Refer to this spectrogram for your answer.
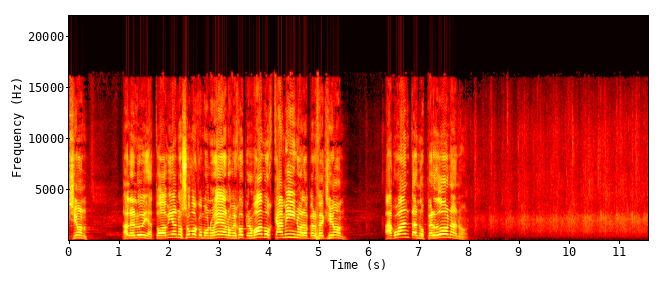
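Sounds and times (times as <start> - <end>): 
speech: 0.1 - 5.6, 6.3 - 8.1
church audience applauding: 8.1 - 11.5.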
